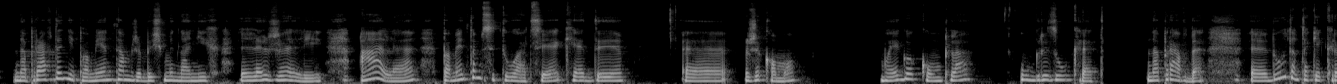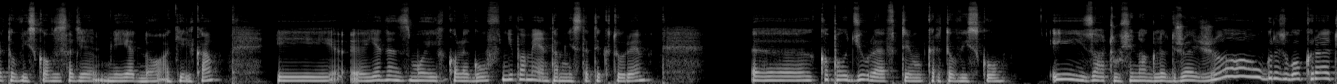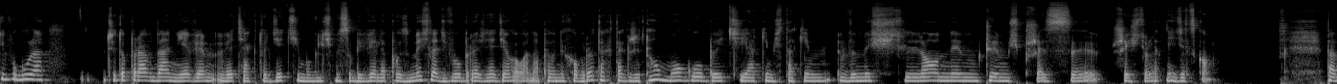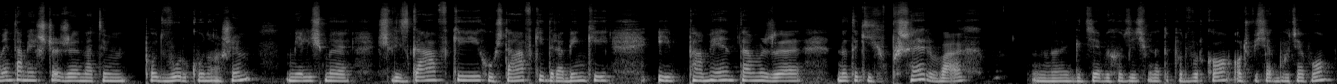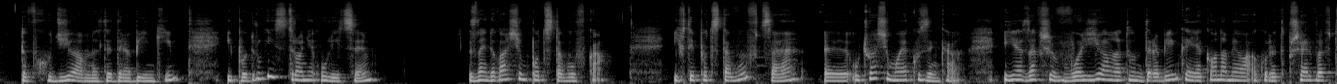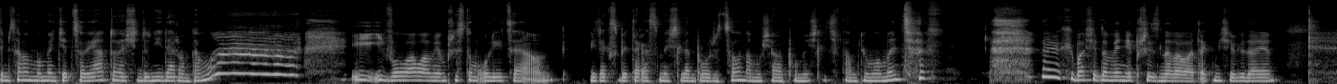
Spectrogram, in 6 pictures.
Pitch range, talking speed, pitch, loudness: 165-200 Hz, 140 wpm, 175 Hz, -28 LUFS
